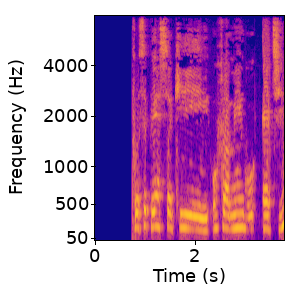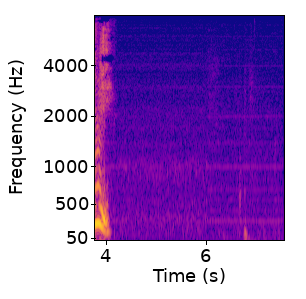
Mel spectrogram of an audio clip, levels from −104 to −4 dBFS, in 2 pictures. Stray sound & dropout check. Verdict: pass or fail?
pass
